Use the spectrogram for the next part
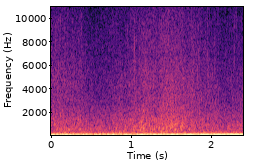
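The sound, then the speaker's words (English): Steady wash of ocean water against a cruise ship's hull, layered over the constant low hum of the cruise ship, with a broad hiss of wind and spray and no voices. “The relaxing sounds of the water. The humming of the cruise ship.”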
